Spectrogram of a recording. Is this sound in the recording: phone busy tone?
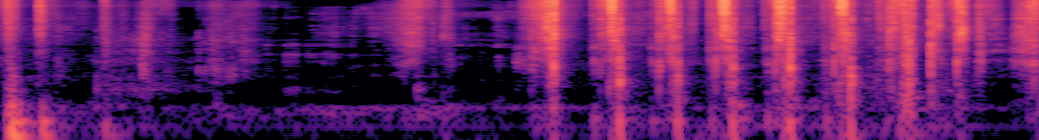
no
